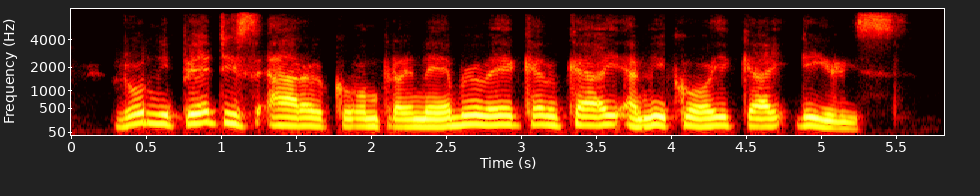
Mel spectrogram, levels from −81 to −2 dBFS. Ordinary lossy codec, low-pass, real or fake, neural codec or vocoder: AAC, 48 kbps; 7.2 kHz; fake; codec, 16 kHz in and 24 kHz out, 0.8 kbps, FocalCodec, streaming, 65536 codes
